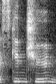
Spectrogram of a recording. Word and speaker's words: Skintune: But this is the Skintune Blur. So it's a hybrid serum and primer. Rhymes with moon. Yeah, Skintune, moon.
